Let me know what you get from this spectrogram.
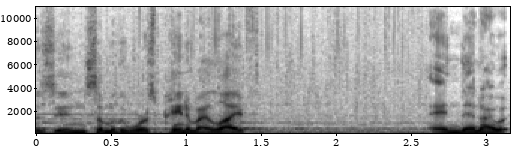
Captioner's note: fire crackling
